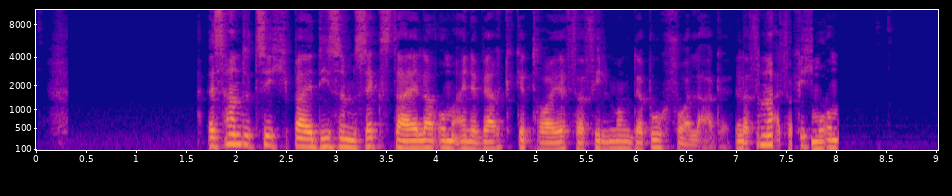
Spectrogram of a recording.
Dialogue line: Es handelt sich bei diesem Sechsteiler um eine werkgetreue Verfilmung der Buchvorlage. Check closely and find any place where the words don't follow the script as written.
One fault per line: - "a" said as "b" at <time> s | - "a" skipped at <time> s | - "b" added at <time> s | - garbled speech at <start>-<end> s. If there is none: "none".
- garbled speech at 7.0-8.0 s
